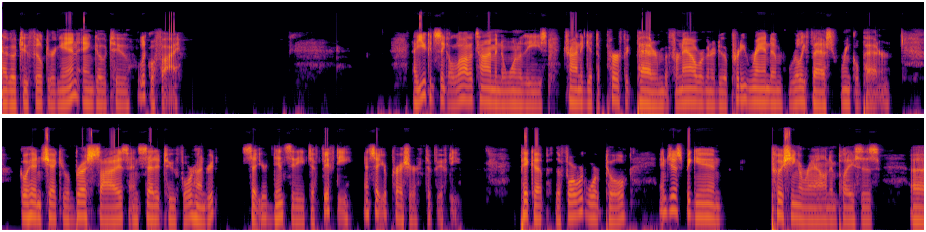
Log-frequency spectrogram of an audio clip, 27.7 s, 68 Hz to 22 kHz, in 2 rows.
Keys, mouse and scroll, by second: 0.0 click, 2.2-27.6 drag.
